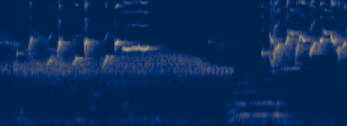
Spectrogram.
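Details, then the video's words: Training song of a canary: a series of quick upward-sweeping notes repeated about four times a second, merging into a sustained buzzy trill that fades, then after a pause a burst of rapid high chirps. "canary singing best video to training canaries birds"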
